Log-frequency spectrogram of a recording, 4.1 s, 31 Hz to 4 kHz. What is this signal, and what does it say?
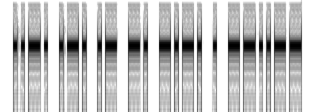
Morse code, heard as a keyed tone, about 25 wpm, 550 Hz. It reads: FRANCE,
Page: news-headlines-in-morse-code-at-25-wpm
